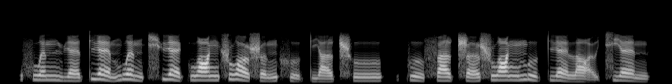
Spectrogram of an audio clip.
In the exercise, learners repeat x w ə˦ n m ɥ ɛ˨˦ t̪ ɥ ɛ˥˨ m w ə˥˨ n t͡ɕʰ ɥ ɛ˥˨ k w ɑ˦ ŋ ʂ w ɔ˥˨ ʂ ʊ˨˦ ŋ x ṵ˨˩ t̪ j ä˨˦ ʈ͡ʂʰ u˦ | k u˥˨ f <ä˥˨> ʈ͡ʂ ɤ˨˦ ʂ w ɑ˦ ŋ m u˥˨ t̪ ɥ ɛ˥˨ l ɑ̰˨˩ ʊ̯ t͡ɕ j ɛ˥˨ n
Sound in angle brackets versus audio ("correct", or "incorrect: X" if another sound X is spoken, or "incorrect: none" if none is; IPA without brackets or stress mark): incorrect: ä˦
